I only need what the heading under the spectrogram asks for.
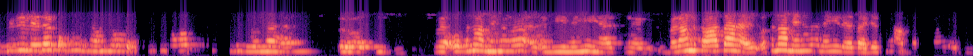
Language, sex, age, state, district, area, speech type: Urdu, female, 18-30, Bihar, Saharsa, rural, conversation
